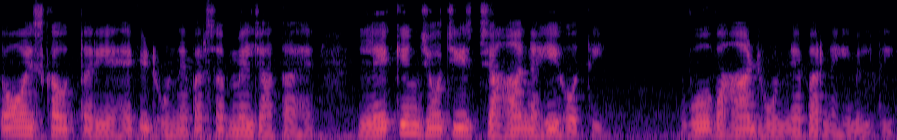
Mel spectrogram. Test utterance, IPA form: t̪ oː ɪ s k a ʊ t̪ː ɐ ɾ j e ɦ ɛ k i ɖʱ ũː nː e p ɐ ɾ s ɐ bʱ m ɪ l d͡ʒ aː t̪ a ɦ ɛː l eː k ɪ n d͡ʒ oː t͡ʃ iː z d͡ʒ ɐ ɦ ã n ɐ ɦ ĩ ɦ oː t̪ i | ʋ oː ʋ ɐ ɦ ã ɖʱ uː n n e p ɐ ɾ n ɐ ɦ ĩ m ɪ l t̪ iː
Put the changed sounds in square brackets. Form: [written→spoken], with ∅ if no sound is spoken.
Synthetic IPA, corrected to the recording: t̪ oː ɪ s k a ʊ t̪ː [ɐ→ə] ɾ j e ɦ ɛ k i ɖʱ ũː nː e p ɐ ɾ s ɐ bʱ m ɪ l d͡ʒ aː t̪ a ɦ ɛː l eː k ɪ n d͡ʒ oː t͡ʃ iː z d͡ʒ ɐ ɦ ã n ɐ ɦ ĩ ɦ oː t̪ i | ʋ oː ʋ ɐ ɦ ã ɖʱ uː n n e p ɐ ɾ n ɐ ɦ ĩ m ɪ l t̪ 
